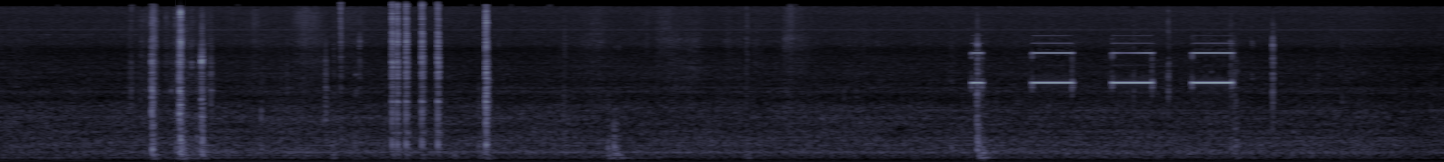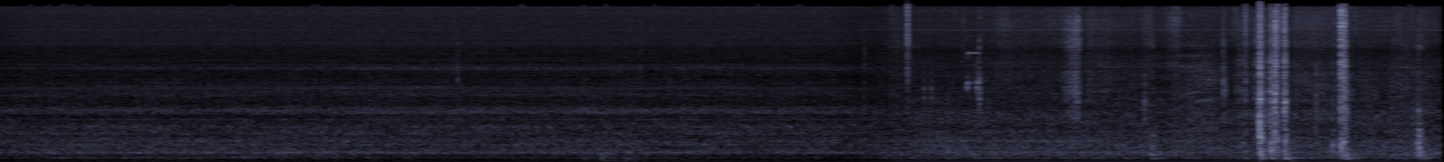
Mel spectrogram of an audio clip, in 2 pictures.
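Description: Inside a parked car with a steady low engine hum, a few sharp clicks are followed by three short electronic beeps about a second apart from the car's navigation unit, then more clicks near the end.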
